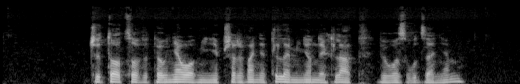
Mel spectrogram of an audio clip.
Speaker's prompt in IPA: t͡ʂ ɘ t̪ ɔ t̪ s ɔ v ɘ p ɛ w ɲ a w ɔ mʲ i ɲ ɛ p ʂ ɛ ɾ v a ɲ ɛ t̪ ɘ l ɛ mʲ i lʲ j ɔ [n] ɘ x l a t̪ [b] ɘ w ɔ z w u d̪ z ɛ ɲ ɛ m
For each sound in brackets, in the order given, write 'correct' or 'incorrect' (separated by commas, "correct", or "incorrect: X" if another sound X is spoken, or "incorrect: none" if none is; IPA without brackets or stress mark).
correct, correct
